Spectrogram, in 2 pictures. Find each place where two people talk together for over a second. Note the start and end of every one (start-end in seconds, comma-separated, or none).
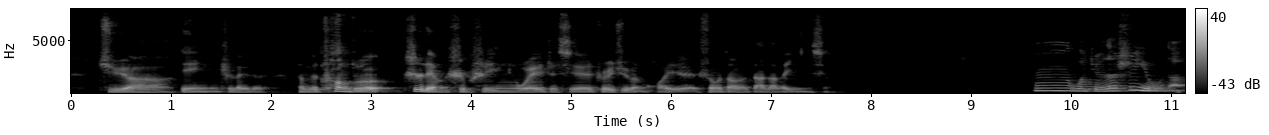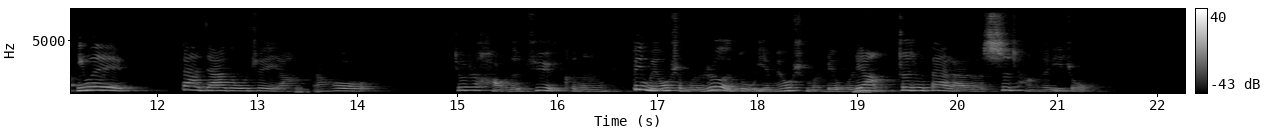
none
